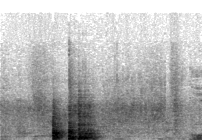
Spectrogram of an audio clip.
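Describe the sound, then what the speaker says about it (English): Roasting vegetables get flipped in a pan, giving a couple of close metallic scrapes and clinks of utensil against the pan, then brief quiet. "I'm just going to flip the veggies over"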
